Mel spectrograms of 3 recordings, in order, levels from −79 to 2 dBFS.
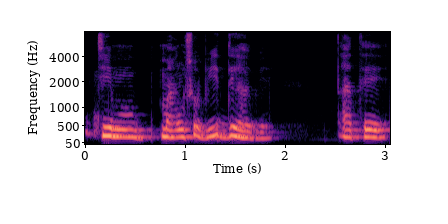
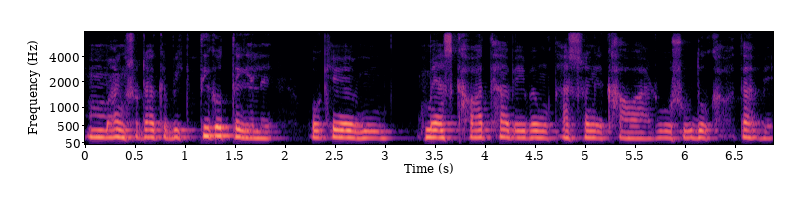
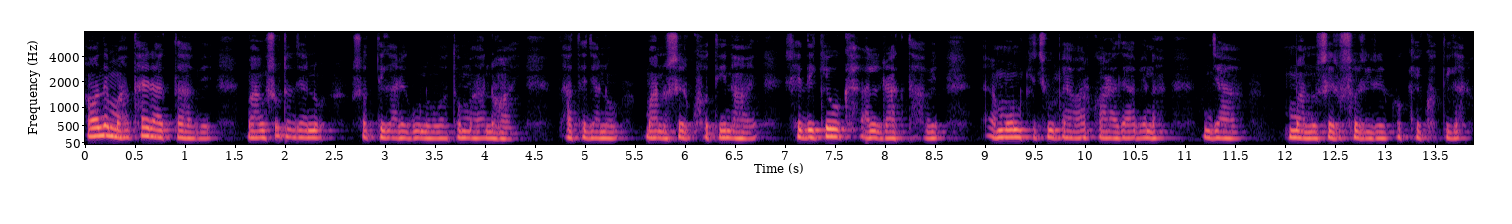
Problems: constant background noise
